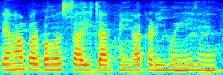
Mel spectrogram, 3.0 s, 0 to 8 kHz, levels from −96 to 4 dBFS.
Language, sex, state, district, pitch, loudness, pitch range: Hindi, female, Uttar Pradesh, Lucknow, 215 Hz, -16 LUFS, 205-220 Hz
